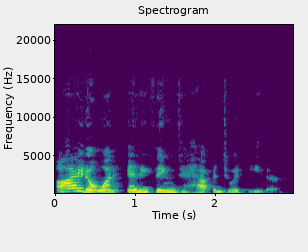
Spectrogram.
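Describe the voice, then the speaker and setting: A woman's voice: a little high, big pitch swings, normal speed, pushed and bright, full character voice. A small male mouse from a children's storybook, acted out by a woman reader. He is eager and a little indignant, complaining and pleading his case like a youngster who wants his way. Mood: chastened.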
